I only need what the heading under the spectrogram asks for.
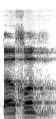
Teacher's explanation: tidak boleh memantul, ya, karena dzal bukan huruf qalqalah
